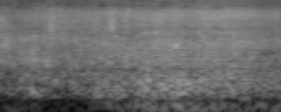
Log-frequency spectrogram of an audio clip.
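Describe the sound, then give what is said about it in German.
Ocean waves wash against the coast of rainforest islands in a steady, hissing roar, with the surf filling the whole moment and a slight breeze mixed in. No one speaks. “Und halt diese riesigen Bäume auf den Inseln nebenan, diese Regenwald, also Regenwald und trotzdem diese, diese Küsten, wo dann halt immer die Wellen gegen prasseln.”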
